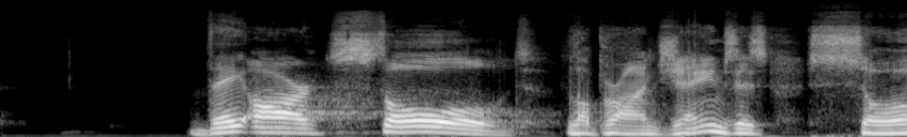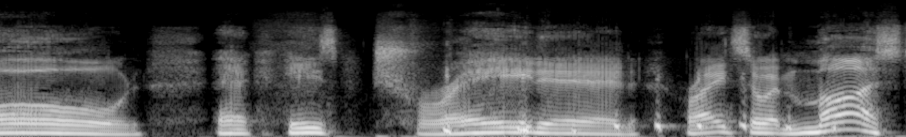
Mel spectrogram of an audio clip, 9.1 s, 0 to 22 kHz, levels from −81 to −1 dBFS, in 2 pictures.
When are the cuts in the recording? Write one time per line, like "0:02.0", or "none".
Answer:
0:02.7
